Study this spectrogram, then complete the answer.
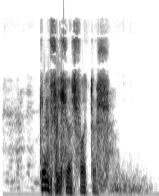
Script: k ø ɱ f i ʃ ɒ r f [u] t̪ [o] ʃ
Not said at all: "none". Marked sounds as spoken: o, o

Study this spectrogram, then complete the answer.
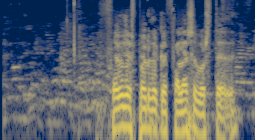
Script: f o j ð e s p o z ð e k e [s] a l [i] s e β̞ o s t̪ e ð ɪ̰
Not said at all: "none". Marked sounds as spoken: f, a

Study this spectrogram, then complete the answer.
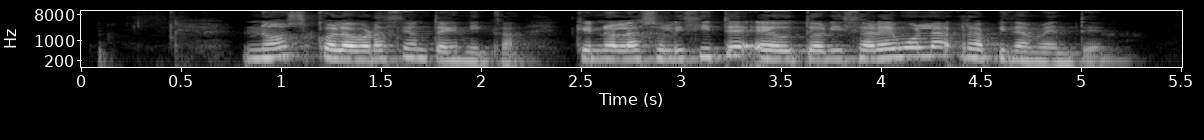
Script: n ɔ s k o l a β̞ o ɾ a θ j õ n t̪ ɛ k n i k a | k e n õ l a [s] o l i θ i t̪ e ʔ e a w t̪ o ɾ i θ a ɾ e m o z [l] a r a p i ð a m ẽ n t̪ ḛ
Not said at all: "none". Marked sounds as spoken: s, l

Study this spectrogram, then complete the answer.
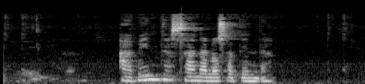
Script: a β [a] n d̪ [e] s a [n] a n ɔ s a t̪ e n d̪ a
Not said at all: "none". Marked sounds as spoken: e, a, n

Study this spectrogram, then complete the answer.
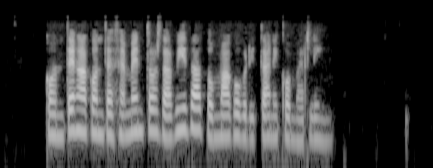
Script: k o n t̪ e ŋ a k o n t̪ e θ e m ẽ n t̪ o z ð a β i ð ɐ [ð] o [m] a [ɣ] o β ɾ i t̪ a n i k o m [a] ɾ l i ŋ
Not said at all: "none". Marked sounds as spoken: ð, m, ɣ, e

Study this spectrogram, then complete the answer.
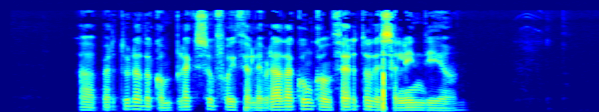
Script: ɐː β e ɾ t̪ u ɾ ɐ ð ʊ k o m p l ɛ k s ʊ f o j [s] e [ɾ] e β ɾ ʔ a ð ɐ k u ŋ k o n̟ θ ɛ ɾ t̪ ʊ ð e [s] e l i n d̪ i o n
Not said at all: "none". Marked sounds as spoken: θ, l, s

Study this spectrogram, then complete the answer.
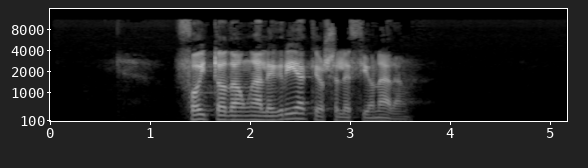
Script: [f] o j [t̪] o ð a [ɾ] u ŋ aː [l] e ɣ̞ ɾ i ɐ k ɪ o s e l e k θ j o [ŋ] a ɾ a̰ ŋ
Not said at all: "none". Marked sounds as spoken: f, t̪, none, l, n

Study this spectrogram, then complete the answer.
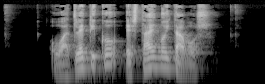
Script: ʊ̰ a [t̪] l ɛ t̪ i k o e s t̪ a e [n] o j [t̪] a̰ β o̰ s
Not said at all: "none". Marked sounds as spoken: t̪, ŋ, t̪

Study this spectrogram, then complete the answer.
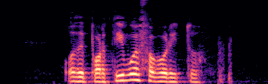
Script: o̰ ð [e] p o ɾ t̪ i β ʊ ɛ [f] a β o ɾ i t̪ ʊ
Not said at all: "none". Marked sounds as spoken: e, f

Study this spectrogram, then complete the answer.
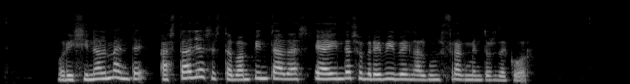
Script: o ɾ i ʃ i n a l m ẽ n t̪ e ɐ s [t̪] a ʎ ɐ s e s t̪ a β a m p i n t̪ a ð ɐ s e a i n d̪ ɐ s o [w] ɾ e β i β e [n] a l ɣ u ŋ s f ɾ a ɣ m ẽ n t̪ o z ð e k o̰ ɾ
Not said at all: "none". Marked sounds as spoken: t̪, β, ŋ

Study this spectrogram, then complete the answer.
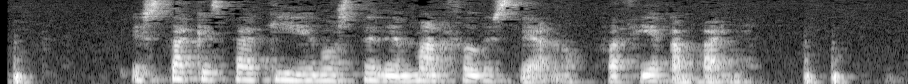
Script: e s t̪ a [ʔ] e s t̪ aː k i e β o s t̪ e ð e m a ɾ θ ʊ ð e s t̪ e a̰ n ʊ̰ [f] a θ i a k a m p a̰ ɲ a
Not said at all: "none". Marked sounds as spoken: k, f

